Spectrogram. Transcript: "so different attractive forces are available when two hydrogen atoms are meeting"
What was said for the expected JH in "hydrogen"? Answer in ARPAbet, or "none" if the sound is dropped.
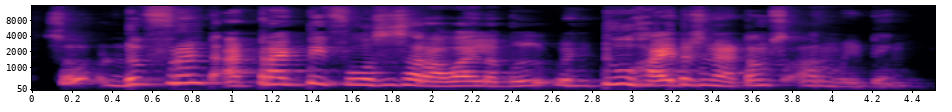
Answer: SH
